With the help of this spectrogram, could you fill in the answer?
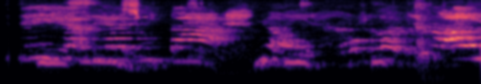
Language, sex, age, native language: Icelandic, female, 11, Icelandic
